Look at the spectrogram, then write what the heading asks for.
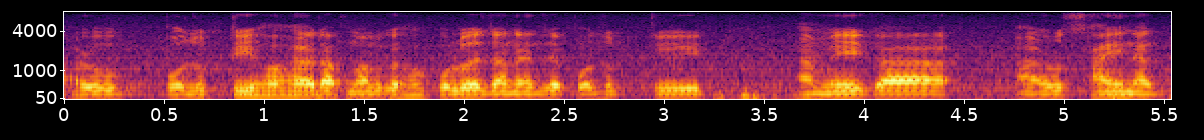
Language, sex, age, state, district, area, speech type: Assamese, male, 30-45, Assam, Golaghat, rural, spontaneous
